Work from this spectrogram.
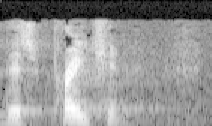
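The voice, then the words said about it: Put-on Southern Texas accent. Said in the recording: “good Southern Texas accent”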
